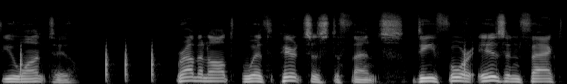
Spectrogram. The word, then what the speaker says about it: Pirc: Often mispronounced Perk, but it's pronounced correctly. Pier, named for Vasia Pierz.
